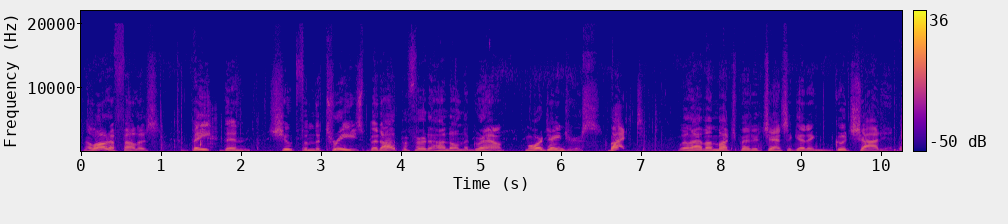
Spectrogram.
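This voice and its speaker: An actor playing a seasoned, easygoing American frontier hunter and outlaw with folksy talk in a video game cutscene. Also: male voice, a little high, lively intonation, moderate pace, a bit bright, slight background noise. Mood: calm, instructive.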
